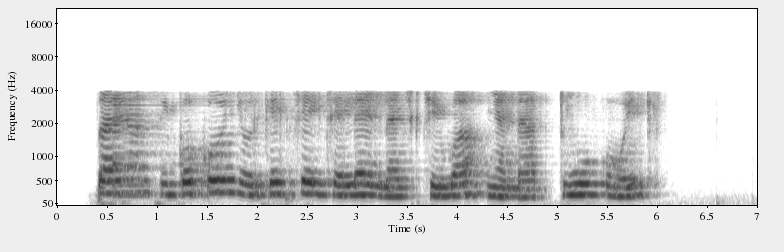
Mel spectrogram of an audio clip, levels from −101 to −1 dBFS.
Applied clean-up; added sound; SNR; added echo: neural mask model DeepFilterNet 3.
